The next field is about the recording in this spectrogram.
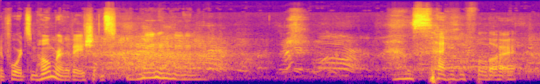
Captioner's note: laughter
